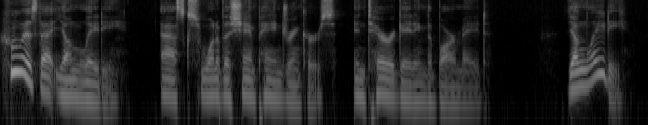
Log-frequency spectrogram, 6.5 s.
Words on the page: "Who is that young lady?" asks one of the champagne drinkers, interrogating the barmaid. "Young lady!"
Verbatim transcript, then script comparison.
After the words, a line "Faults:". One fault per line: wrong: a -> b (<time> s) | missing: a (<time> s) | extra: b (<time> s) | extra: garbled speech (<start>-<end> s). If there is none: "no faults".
"Who is that young lady?" asks one of the champagne drinkers, interrogating the barmaid. "Young lady!"
Faults:
no faults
